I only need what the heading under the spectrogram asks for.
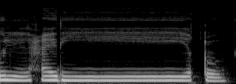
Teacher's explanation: حریق، روح کے نیچے کسرہ تو روح باریک، اور قاف پر رکیں گے تو قاف پر سکون لگا کر رکیں گے تو قاف پر قلقلہ کیا جائے گا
